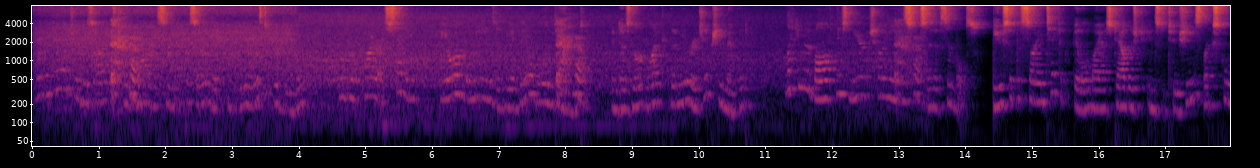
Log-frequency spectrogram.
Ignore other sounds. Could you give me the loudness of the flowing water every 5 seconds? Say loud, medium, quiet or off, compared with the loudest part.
loud, loud, medium, off.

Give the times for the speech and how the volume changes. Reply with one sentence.
The speech can be heard from 0.0 to 17.9 s, at a steady volume.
